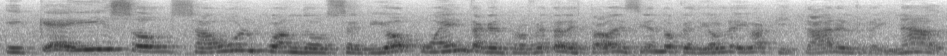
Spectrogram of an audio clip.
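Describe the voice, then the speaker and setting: A woman pastor preaching a sermon with animated storytelling. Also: high voice, normal speed, vocal fry. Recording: echoey room, distant mic, faint hiss.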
